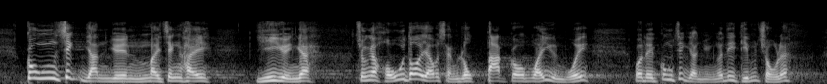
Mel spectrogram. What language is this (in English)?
Cantonese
